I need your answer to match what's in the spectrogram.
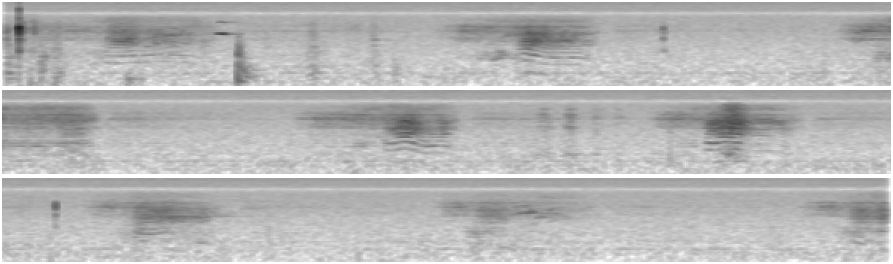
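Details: Adult woman (mother) snoring and making noises in her sleep: rough, raspy snores about every two to three seconds in a quiet room.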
